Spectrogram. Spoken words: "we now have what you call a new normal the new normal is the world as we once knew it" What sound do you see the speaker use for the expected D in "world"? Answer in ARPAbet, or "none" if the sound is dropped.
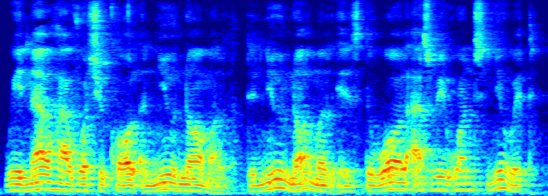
none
